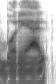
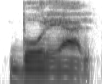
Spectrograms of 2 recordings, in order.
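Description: First: The word is said quickly and clipped short. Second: The word is said slowly and drawn out. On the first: The speaker calls it wrong. "si la decimos rápido" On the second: The speaker calls it right. "alargar la palabra, hacerla durar más en el tiempo"

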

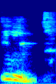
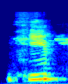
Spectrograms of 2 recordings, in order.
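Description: First: The word starts with a vowel sound. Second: The word starts with an h sound. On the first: The speaker calls it right. "just remember pronunciation" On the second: The speaker calls it wrong.

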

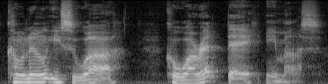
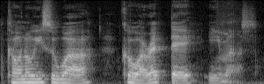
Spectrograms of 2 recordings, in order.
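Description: Both takes have the same delivery.

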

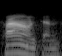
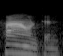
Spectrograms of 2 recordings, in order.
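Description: First: The word is pronounced like 'fountain'. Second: The same.

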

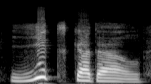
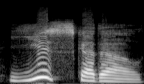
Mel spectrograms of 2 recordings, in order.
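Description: First: The word is said with a t sound. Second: The word is said with an s sound. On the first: It follows the new pronunciation shared with Israel. "wollen wir sich vereinigen mit unser Volk in Eretz Yisroel"

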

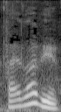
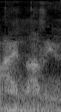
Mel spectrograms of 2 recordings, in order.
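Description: First: The phrase is spoken aloud, louder. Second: The phrase is whispered quietly. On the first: "So try to get a little louder" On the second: "You can whisper, shh, quiet"

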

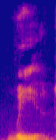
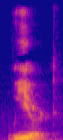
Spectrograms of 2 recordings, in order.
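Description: First: The R sound after the vowel is silent. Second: The R sound after the vowel is heard. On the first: "So in British English, words like ... weird, all the R's disappear" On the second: "in American English, where you say ... weird"

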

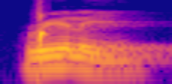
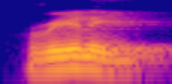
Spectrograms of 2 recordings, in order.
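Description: First: The voice falls at the end. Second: The voice falls at the end.

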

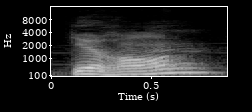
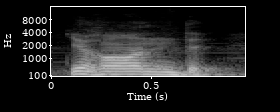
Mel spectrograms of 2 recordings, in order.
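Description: First: The word ends without a d sound. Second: The word ends with a clear d sound. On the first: The adjective is masculine. "تو مثال اول گفتم گران" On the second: The adjective is feminine. "اوی که اومد دی تلفظ شد"

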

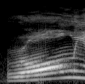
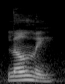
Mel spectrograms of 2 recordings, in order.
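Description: First: The L sound is heavy and strong. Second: The L sound is light and soft. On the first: The speaker calls it wrong. "Lonely 아니에요" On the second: The speaker calls it right. "L 발음은 가볍게 나죠"

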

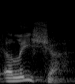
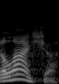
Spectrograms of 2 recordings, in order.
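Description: First: The name is said the way Israelis say it. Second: The name is said the usual English way. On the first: "If you go to Israel, they'll say it this way" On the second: "It just doesn't sound right"

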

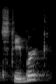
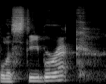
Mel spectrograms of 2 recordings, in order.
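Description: First: The name starts with an S sound. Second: The name starts with an audible L sound. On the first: The speaker calls it right. "He pronounces it Stiebrick" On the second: The speaker calls it wrong. "Looks like Lestiebrick. It's not"

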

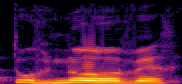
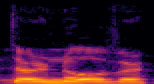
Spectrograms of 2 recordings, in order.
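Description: First: It is pronounced with Portuguese-style sounds. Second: It is pronounced with English sounds and stress. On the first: The speaker calls it wrong. "ele fala turnover" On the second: The speaker calls it right. "em vez de"

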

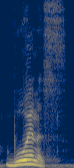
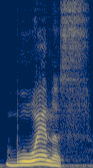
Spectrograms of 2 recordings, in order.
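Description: The two takes are said the same way.

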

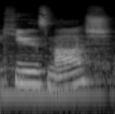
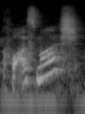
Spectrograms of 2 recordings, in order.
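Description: First: The first word sounds like the letter Q. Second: The first word sounds like 'kwah'. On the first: The speaker calls it right. "I'd pronounce the same as letter Q" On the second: The speaker calls it wrong. "a part of me that would call it Qua"

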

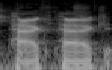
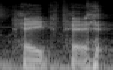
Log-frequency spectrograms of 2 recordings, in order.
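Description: First: The vowel sounds like the one in 'pack'. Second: The vowel sounds like the one in 'pake'. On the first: The speaker calls it wrong. "I also thought it was Pack Pack" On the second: The speaker calls it right. "It's Pake Pake"

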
